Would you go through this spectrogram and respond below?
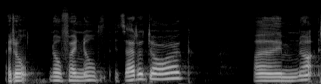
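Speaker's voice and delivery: a dog half-asking itself, barely voiced; hushed unsure dog. Host voicing a cautious dog: soft, unsure murmur.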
